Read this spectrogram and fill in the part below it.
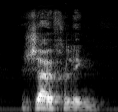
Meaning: suckling, infant which isn't weaned yet
- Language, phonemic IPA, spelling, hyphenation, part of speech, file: Dutch, /ˈzœy̯.ɣəˌlɪŋ/, zuigeling, zui‧ge‧ling, noun, Nl-zuigeling.ogg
